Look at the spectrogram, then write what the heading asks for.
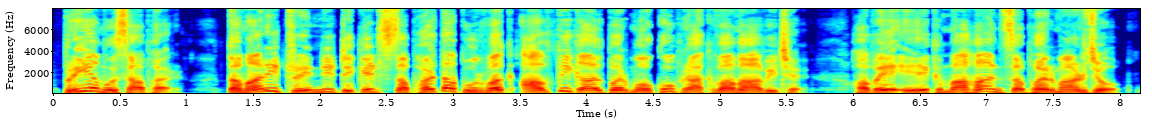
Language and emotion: Gujarati, happy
